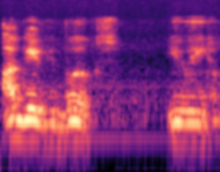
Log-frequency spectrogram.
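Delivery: very deep, very soft, hushed big-man voice. Retelling what he'd say when you got in trouble, imitating a deep big-man voice. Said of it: "he got this real deep voice, real big man".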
